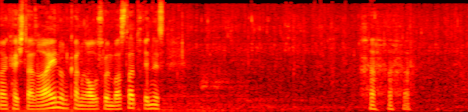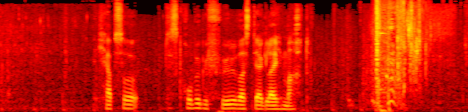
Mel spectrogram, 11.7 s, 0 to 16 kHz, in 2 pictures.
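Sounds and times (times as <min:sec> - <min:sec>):
speech: 0:00.0 - 0:02.4, 0:04.6 - 0:05.2, 0:07.1 - 0:09.8
water pouring and draining: 0:00.0 - 0:07.0.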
